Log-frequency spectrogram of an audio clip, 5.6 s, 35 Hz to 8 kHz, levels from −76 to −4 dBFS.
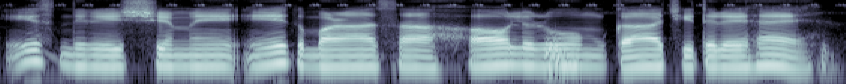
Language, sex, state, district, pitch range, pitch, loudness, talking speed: Hindi, male, Jharkhand, Ranchi, 110-115 Hz, 110 Hz, -17 LUFS, 115 wpm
